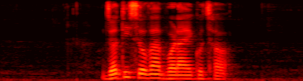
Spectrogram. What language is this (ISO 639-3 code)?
nep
